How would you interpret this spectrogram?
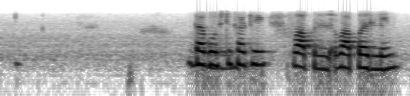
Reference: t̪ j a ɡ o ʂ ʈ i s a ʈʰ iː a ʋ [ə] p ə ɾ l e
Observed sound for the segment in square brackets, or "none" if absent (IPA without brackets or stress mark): a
